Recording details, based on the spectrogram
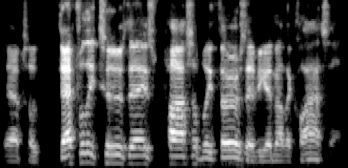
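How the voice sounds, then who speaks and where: A man's voice: mid-range voice, expressive, racing, pushed and bright. A man co-hosting a casual live show, giving short, easygoing replies. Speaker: co-host, video maker. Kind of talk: casual live-stream chat.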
